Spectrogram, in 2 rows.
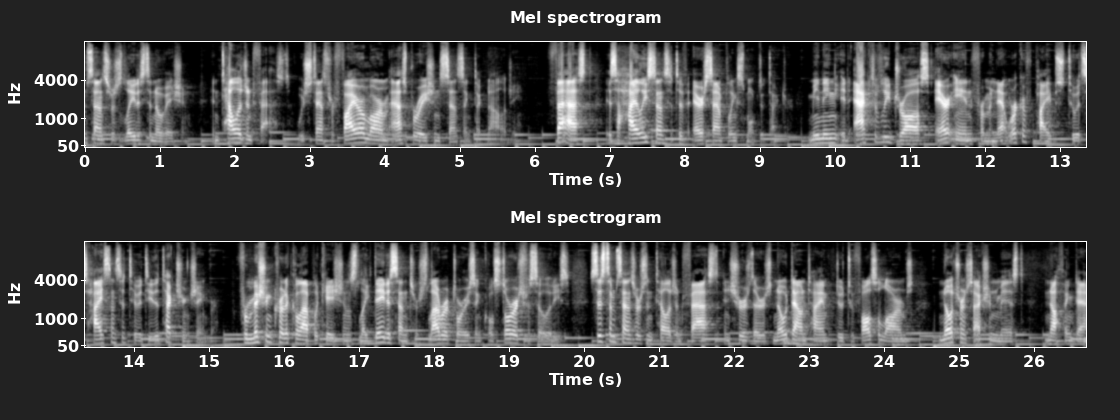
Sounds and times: Music: 0:00.0 - 0:26.6
Speech: 0:00.0 - 0:26.6.

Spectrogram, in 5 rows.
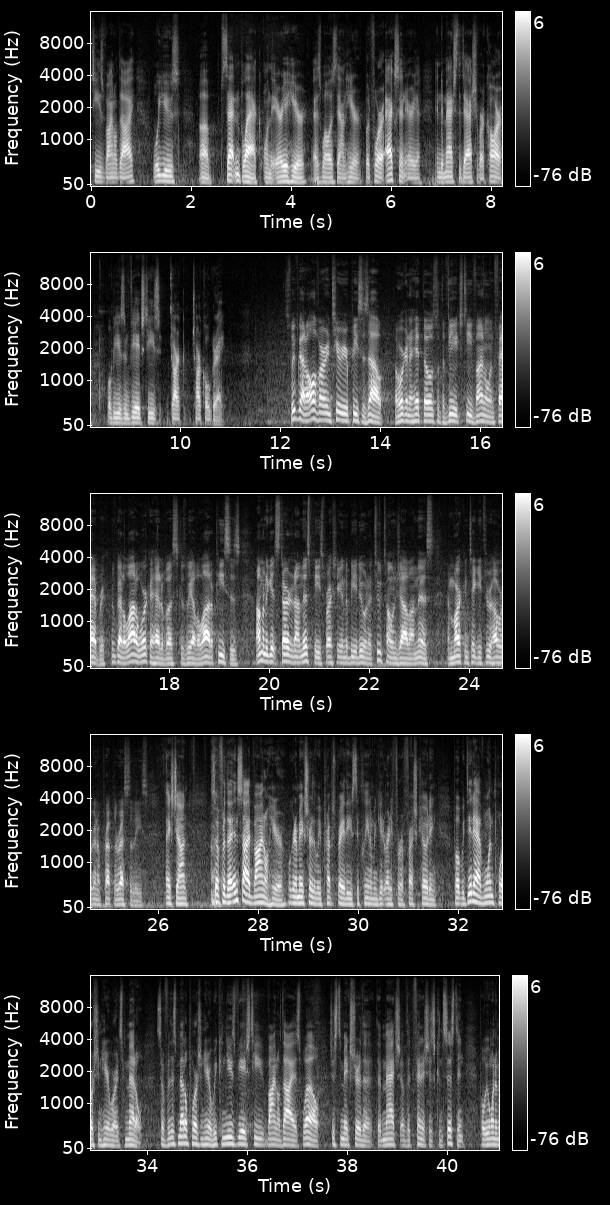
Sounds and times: Speech: 0:00.0 - 0:10.9, 0:12.2 - 0:41.0.

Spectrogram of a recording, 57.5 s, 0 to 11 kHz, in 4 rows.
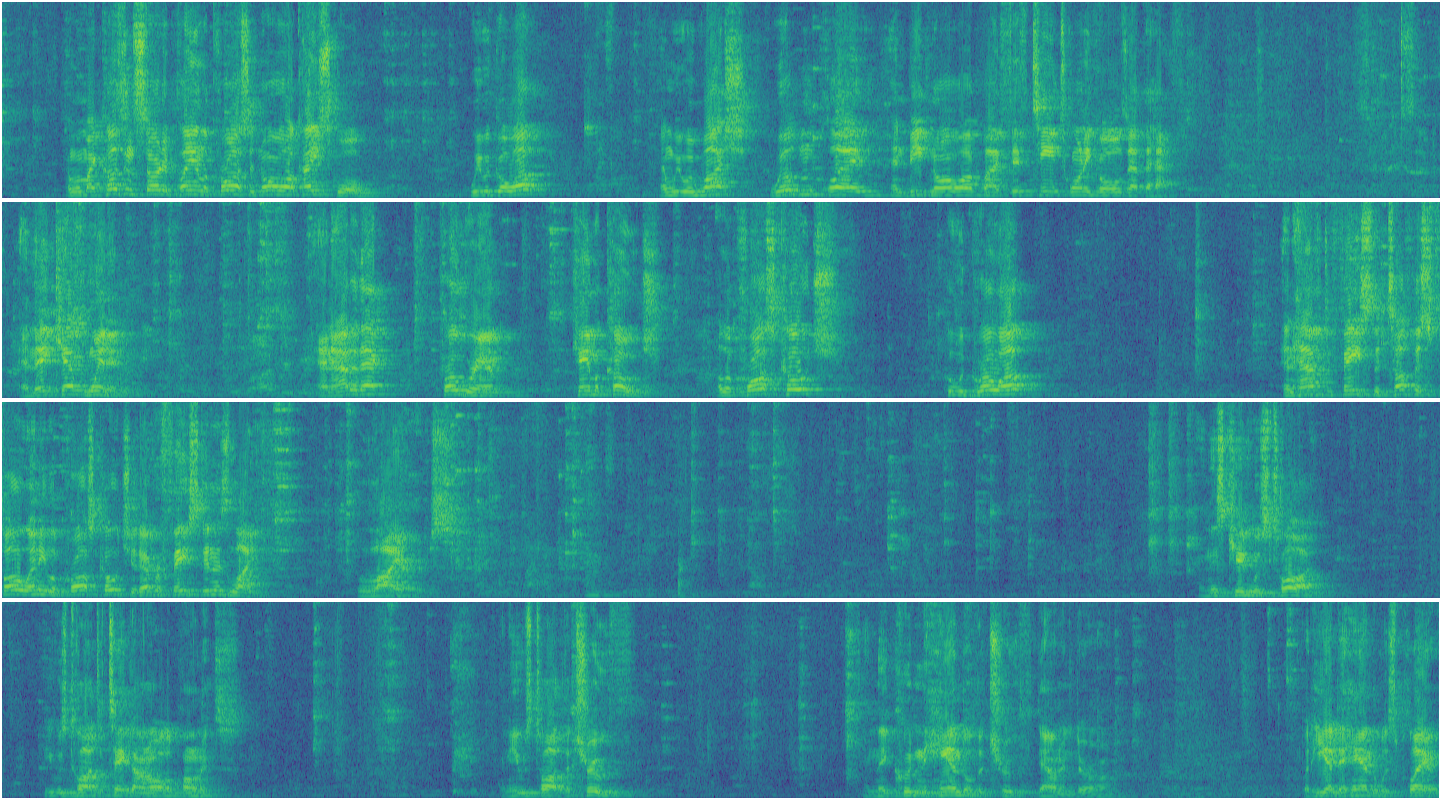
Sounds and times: Male speech, man speaking: 0:00.6 - 0:03.9, 0:04.7 - 0:05.6, 0:06.6 - 0:12.0, 0:14.0 - 0:22.9, 0:23.8 - 0:25.0, 0:27.2 - 0:31.7, 0:32.3 - 0:33.4, 0:40.7 - 0:42.2, 0:43.6 - 0:45.6, 0:48.1 - 0:49.6, 0:51.8 - 0:54.4, 0:56.1 - 0:57.5.

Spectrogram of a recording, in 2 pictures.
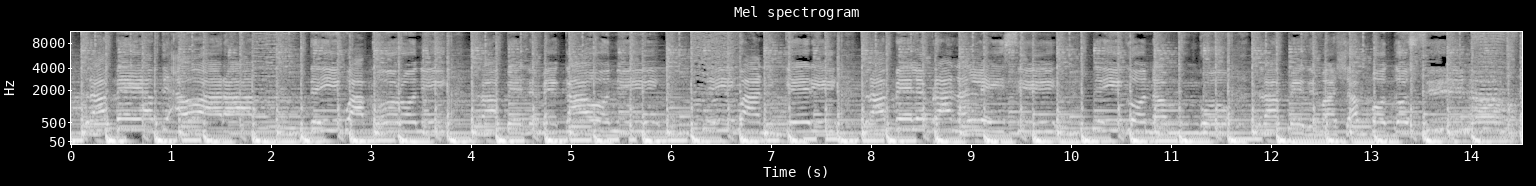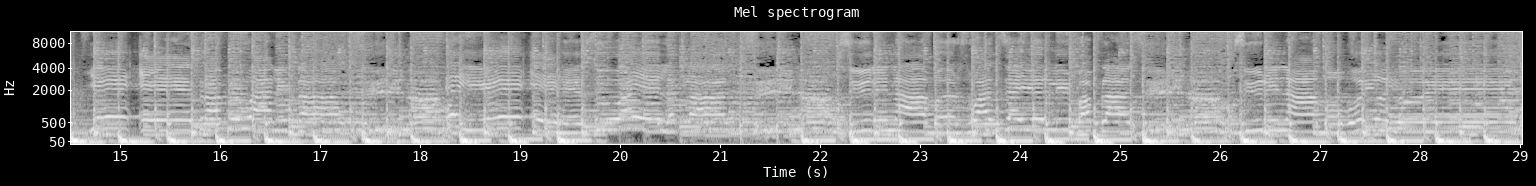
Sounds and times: Pop music: 0:00.0 - 0:29.0.

